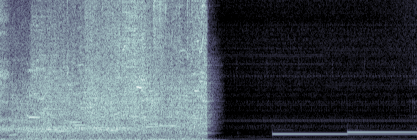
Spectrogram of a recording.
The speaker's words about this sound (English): Hang on, we're still alive. Yeah, I'd noticed that. You have crashed into the fourth moon of Sirius Alpha. Your ship was completely destroyed.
